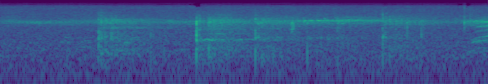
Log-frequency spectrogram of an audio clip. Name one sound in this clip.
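Tennis balls are struck with sharp pops that echo in a large indoor hall.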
